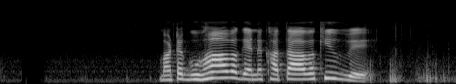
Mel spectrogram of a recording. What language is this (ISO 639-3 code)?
sin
